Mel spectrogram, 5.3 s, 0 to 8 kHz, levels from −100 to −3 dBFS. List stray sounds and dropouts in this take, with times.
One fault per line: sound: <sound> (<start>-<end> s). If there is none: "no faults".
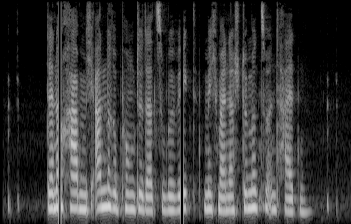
sound: dropout (0.9-0.9 s)
sound: dropout (2.7-2.8 s)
